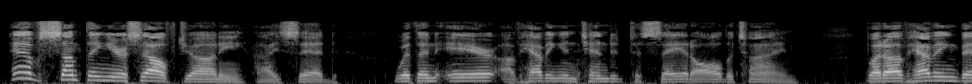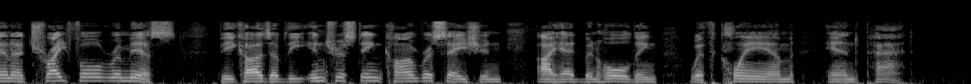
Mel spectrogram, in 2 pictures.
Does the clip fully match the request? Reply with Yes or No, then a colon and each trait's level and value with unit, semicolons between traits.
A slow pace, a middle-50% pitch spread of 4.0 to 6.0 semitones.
Yes: slow, 115 wpm; average, 4.9 semitones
